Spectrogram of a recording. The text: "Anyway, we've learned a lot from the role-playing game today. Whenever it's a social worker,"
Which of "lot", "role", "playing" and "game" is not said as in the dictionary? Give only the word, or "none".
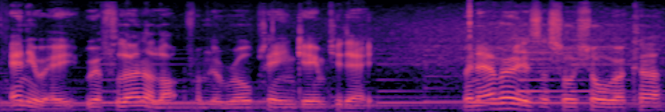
none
